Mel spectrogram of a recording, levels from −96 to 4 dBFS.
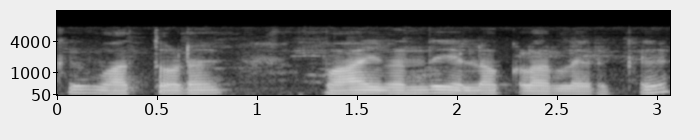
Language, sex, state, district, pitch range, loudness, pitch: Tamil, male, Tamil Nadu, Kanyakumari, 120-130 Hz, -20 LUFS, 125 Hz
